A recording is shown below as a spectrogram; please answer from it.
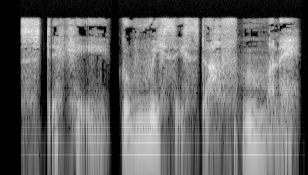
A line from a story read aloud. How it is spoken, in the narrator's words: he muttered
